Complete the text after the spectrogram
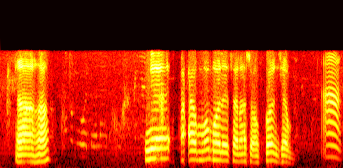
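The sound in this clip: A lamb bleats again and again. The cries are quavering and fairly high, with a long pause after the first one and then a quick run of shorter calls. Faint, softer sounds fill the quiet gap.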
